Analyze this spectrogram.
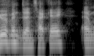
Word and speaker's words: Benteke: Benteke, am I pronouncing that right? Benteke? Yeah, Benteke.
